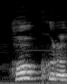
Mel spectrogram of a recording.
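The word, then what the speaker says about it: 黒子: 日本語では黒い子と書いて、ほくろと読みますよね。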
